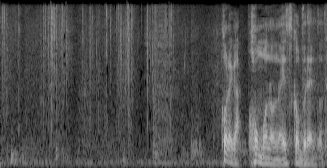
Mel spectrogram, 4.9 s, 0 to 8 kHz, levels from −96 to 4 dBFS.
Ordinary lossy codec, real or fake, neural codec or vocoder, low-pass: AAC, 48 kbps; real; none; 7.2 kHz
